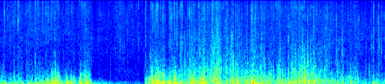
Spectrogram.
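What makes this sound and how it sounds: A large, thin, empty clear plastic bag is crumpled and squeezed in black-gloved hands close to the microphone, giving a dense, rustling crinkle with heavy low, rumbling handling noise. The crinkling briefly drops to a quieter lull just before the midpoint, then returns louder and continues steadily to the end.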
